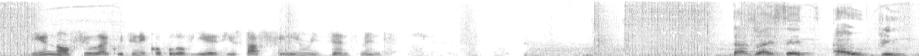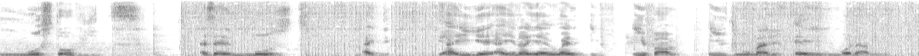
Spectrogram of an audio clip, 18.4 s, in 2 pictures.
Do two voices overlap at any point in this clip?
No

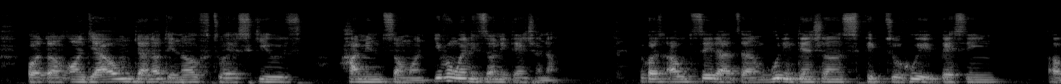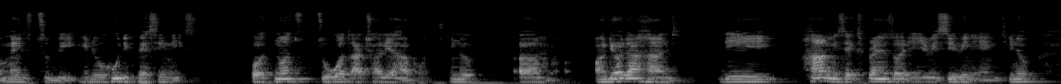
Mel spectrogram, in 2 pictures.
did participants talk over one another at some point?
No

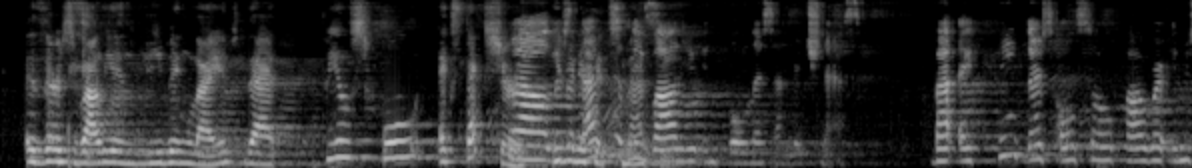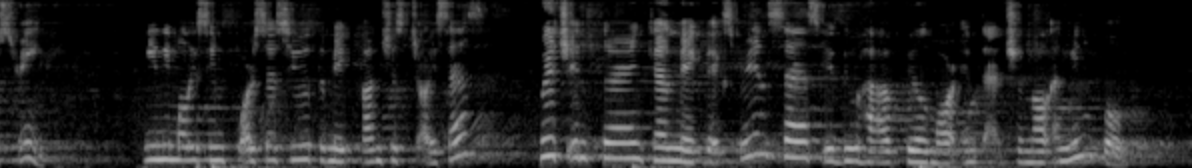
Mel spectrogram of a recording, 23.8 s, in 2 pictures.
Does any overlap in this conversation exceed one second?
Yes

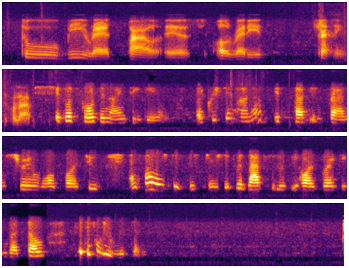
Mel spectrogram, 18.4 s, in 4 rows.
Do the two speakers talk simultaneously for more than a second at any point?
No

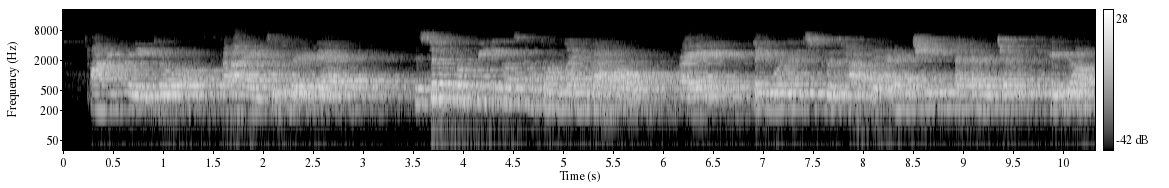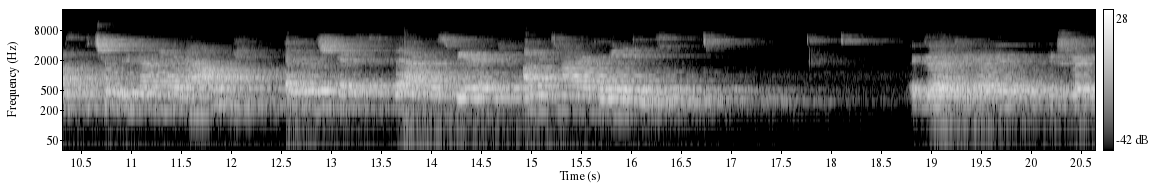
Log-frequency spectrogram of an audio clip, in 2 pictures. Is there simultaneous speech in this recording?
No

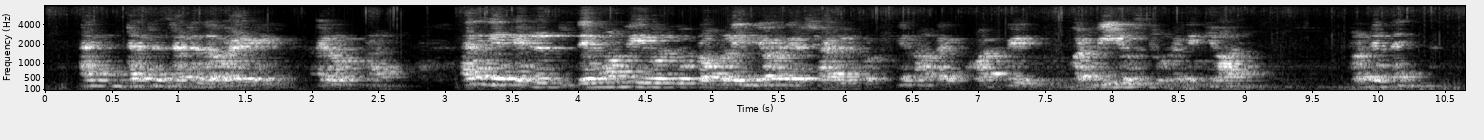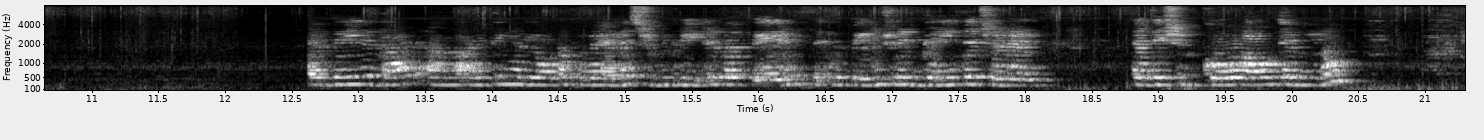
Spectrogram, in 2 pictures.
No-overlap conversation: Yes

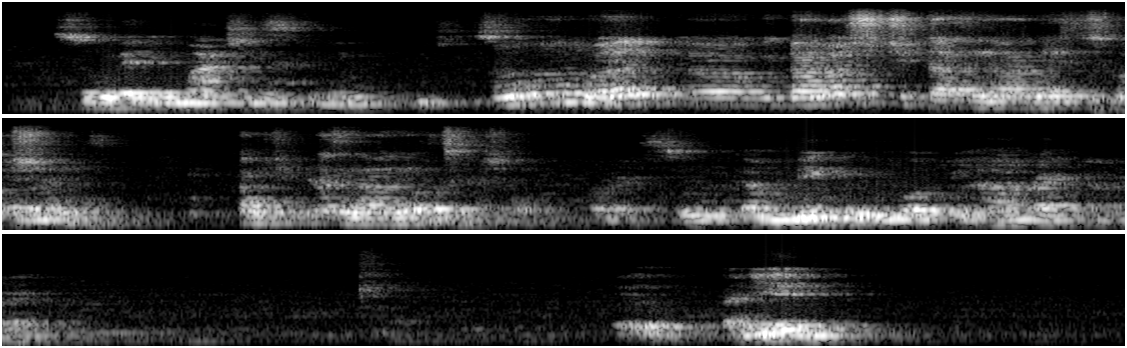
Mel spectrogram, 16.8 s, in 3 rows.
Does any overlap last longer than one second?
No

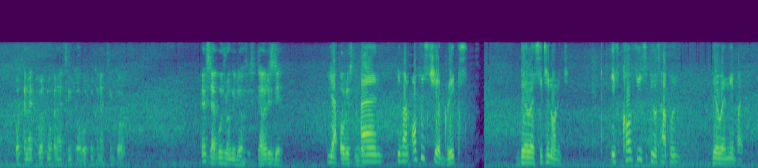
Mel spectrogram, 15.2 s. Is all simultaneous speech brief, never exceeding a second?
Yes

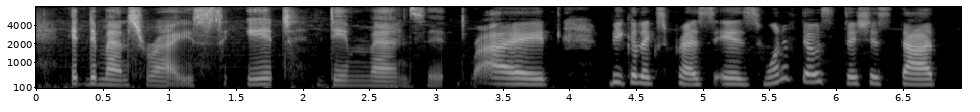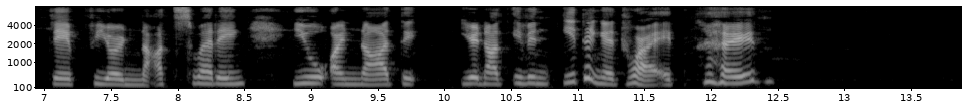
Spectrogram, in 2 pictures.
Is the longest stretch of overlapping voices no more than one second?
Yes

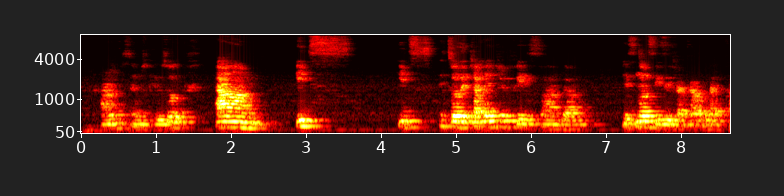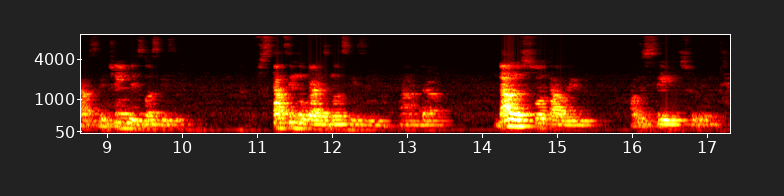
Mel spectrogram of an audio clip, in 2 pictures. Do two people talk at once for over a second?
No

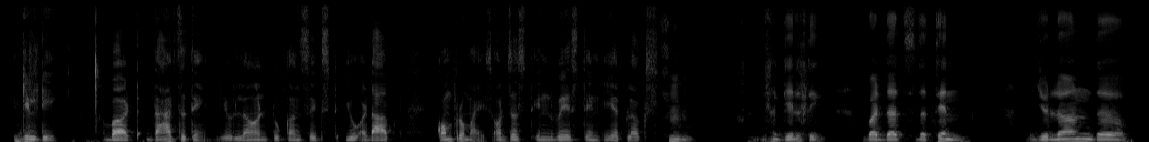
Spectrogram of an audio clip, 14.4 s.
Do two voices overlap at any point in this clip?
No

